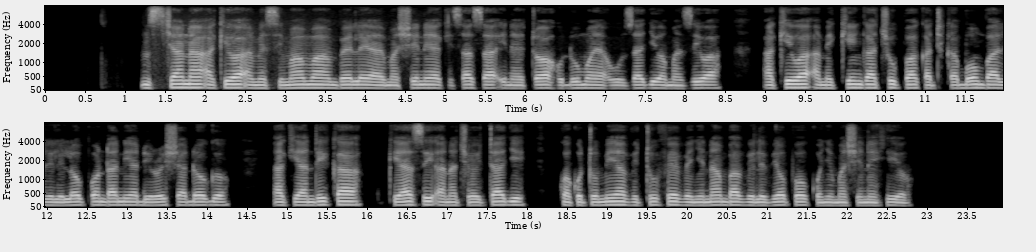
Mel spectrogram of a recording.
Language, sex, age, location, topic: Swahili, male, 25-35, Dar es Salaam, finance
